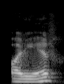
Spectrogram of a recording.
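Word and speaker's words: Poilievre: Poiliev. Polyev.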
